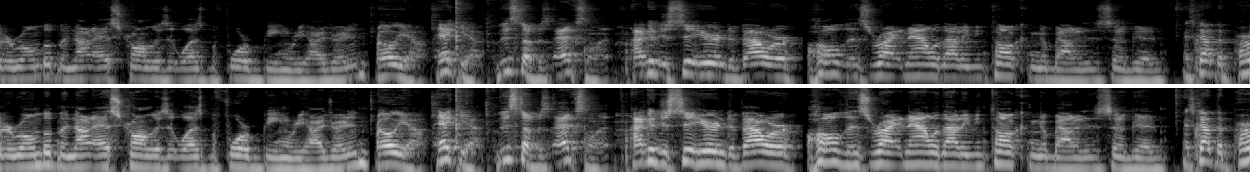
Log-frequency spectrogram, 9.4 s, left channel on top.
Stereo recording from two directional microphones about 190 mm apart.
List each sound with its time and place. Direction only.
0.0 s speech: 40° right (ahead or behind)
